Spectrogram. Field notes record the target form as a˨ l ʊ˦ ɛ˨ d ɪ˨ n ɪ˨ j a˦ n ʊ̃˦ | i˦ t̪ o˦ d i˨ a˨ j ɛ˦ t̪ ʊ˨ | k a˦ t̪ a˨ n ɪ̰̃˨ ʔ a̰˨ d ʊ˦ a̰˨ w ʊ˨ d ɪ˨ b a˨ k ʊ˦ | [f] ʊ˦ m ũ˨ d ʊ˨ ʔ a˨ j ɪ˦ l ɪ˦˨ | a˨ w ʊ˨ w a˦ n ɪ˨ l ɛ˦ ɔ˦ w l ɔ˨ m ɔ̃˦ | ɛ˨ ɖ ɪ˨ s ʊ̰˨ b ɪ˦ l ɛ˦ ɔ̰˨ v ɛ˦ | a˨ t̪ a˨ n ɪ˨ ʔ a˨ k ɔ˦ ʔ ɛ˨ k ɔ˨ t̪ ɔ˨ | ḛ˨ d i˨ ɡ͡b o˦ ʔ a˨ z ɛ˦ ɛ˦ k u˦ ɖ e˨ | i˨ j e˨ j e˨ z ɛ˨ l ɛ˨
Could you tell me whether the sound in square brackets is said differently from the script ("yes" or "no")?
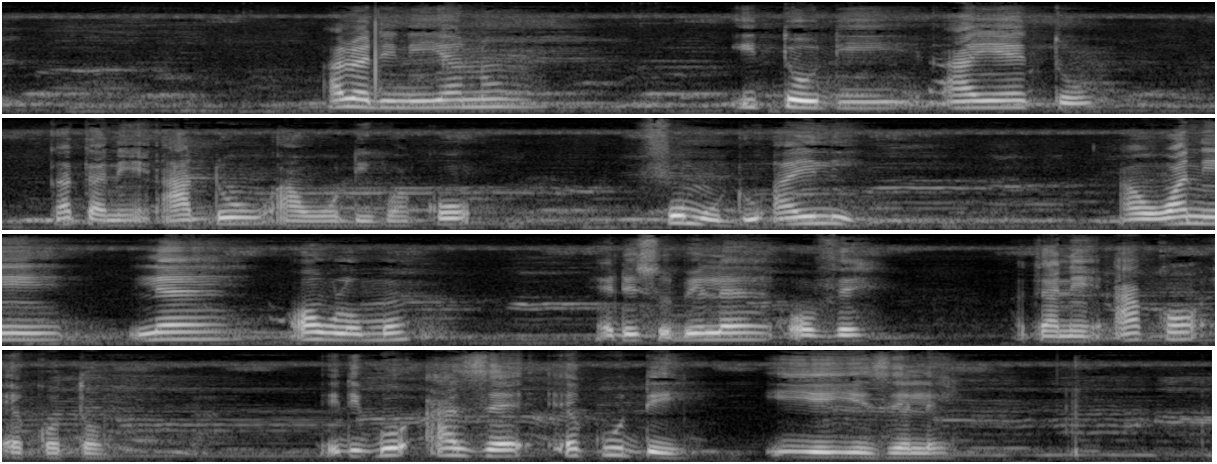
no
